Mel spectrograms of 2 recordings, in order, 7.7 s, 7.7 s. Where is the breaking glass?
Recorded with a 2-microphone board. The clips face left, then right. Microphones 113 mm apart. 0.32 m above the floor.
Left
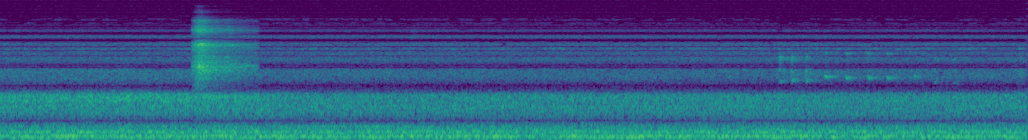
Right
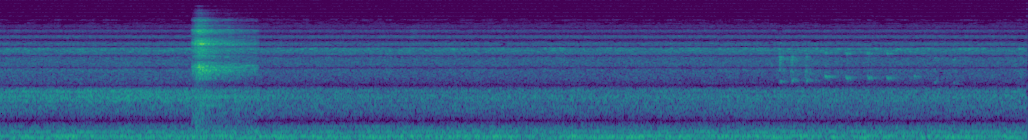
35° right (ahead or behind).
